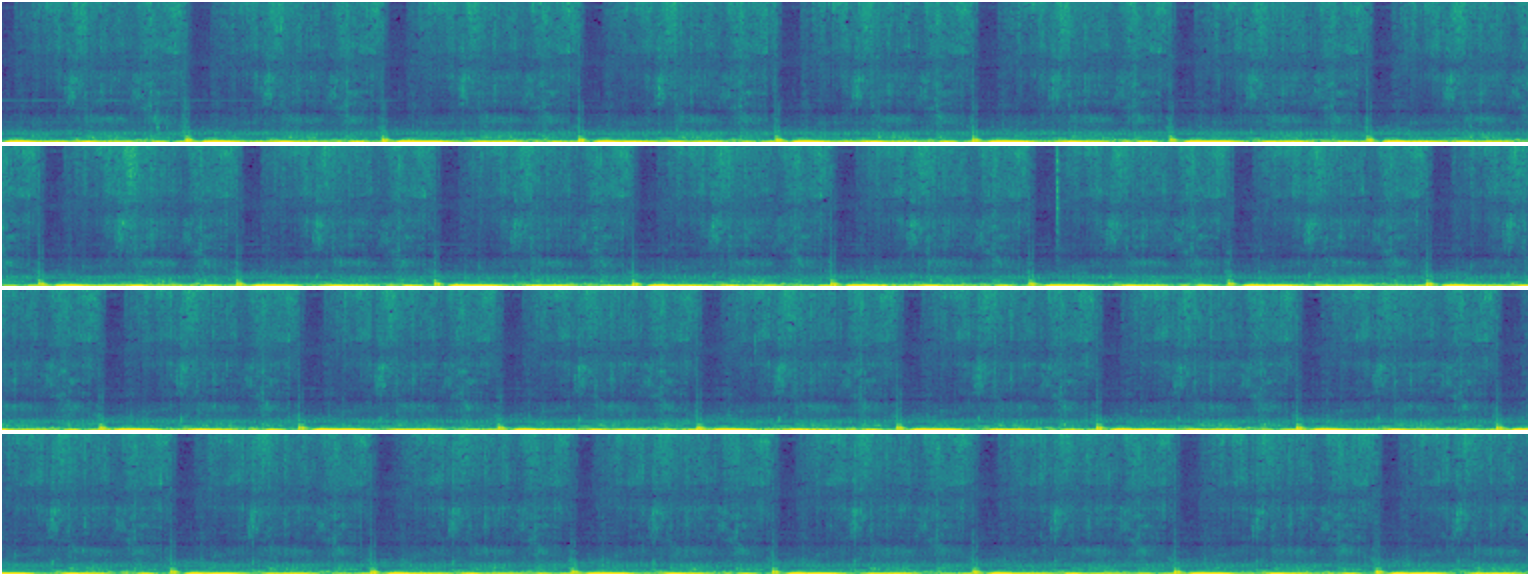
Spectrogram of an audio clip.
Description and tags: reel to reel tape machine single reel turning cu mechanical thuds
mechanical, turning, tape, machine, single, reel, thuds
